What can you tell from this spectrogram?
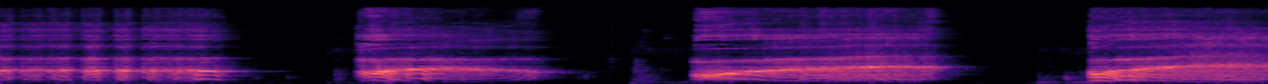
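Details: Four long, loud, low rumbling belches, each about two seconds, separated by pauses in a small apartment room; deliberate burping.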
